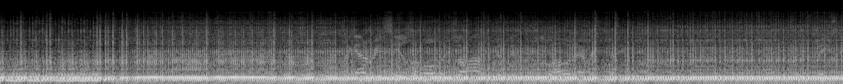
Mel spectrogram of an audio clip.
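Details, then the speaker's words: Honda CR500 two-stroke in a Schwinn frame project, first ride, idling: loud steady drone that sounds a bit thin and sharp, probably running slightly lean; owner plans to adjust the air screw. "So, now that sounded a little lean. And I'm going to mess with the air screw, but I try to keep running this thing to a minimum in the neighborhood because it is a little rowdy."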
